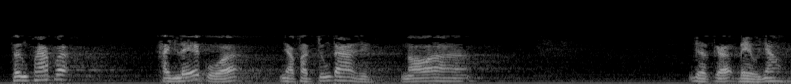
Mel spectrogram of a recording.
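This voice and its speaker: Monk guy w preaching, kinda high voice, lots of uh's, sounds like a phone in a big echoey hall. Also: phone-quality sound. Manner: halting, many filler sounds. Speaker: Buddhist monk teacher. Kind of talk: dharma talk with storytelling.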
